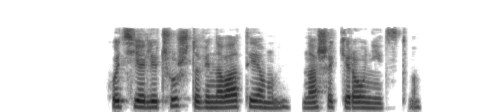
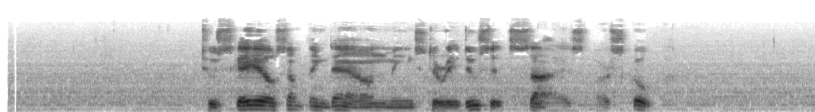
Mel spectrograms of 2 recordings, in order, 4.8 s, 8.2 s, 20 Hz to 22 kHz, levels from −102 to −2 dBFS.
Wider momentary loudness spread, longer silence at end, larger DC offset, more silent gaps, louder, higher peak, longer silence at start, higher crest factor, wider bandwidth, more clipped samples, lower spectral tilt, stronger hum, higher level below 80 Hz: second, 15 LU vs 18 LU; second, 0.65 s vs 1.65 s; neither; first, 2.90-3.01 s vs none; first, -21 LUFS vs -25 LUFS; about the same, -4 dBFS vs -6 dBFS; second, 1.1 s vs 2 s; about the same, 20 dB vs 22 dB; second, 8 kHz vs 9.6 kHz; neither; about the same, -3 dB/octave vs -4 dB/octave; neither; about the same, -70 dBFS vs -72 dBFS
